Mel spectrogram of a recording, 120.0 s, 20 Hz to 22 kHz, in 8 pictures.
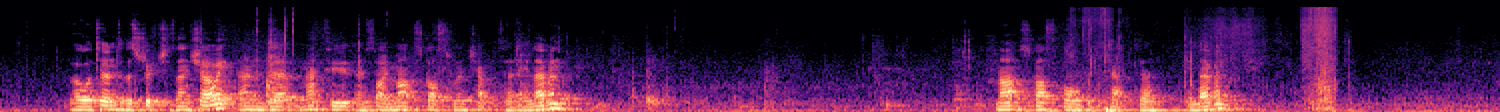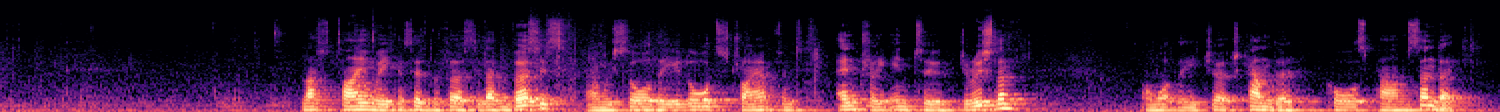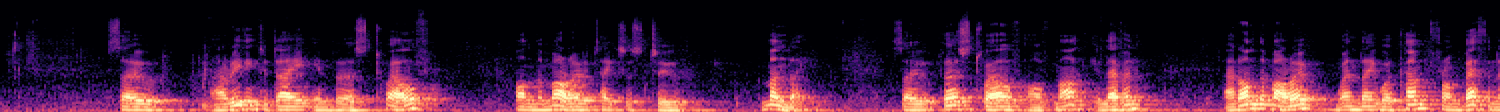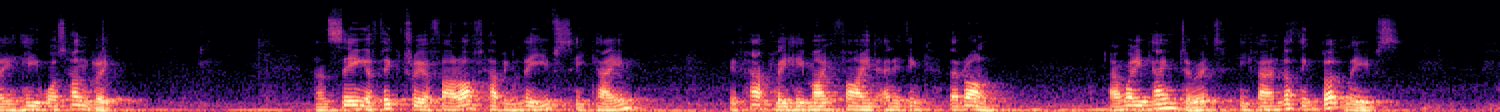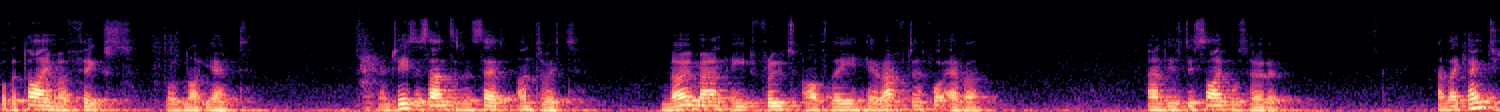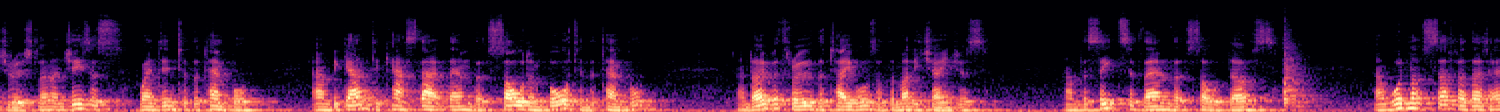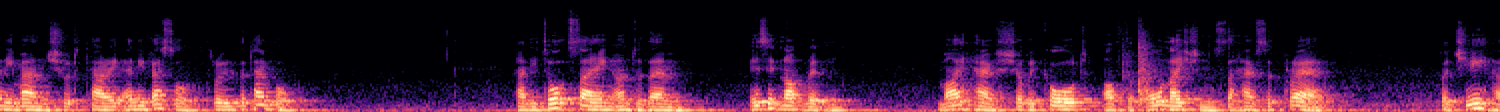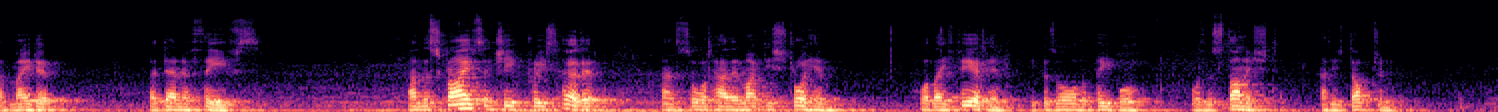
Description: Wednesday Bible Reading – Mark 11:27-33
Mark 11:27-33 Service Type: Ministry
